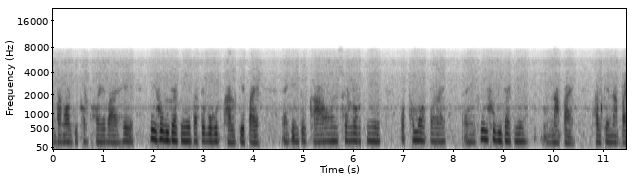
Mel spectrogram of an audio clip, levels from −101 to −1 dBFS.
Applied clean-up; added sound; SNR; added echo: none; none; none; none.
